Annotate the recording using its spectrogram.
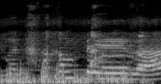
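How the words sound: It is said in a flirty tone.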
